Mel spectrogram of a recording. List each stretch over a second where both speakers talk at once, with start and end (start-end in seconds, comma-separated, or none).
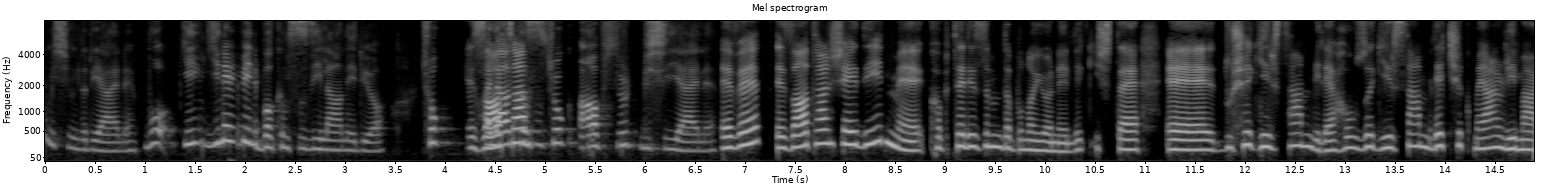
none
